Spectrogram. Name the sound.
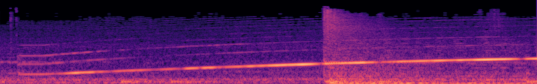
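ambulance siren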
